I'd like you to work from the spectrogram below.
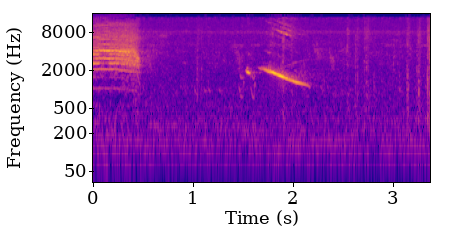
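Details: A Black-naped Oriole in the wild gives a short harsh, rasping burst, then a clear, fluty whistle sliding downward; Black-naped oriole.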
